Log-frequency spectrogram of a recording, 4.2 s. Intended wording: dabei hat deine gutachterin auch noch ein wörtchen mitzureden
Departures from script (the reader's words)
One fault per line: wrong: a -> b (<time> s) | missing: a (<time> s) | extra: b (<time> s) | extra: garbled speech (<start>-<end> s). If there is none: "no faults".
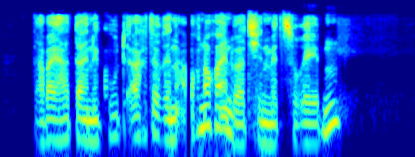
no faults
